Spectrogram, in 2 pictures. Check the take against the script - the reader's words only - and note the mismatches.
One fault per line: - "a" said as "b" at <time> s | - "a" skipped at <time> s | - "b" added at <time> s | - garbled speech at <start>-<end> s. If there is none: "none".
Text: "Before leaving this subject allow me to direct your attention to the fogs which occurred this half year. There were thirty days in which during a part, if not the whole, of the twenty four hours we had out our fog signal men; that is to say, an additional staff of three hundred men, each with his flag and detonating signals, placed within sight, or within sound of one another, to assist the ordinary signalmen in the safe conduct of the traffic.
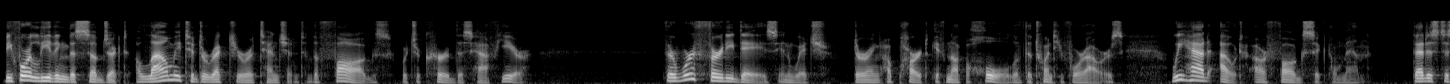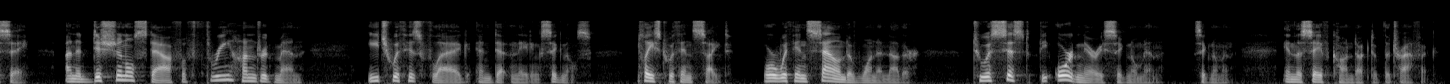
- "signalmen" added at 26.4 s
